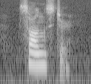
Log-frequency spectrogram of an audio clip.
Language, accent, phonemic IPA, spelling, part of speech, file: English, US, /ˈsɒŋstɚ/, songster, noun, En-us-songster.ogg
- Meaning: 1. A man who sings songs, especially as a profession; a male singer 2. An adult chorister in the Salvation Army 3. A male songbird 4. One who writes songs 5. A book of songs; songbook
